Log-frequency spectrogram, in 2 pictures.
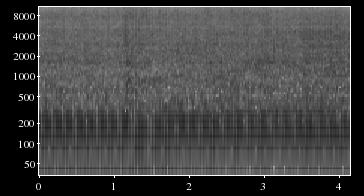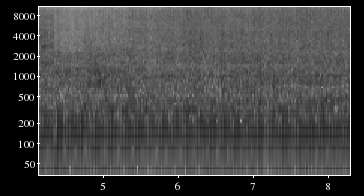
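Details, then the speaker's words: Trail-mower build with a new carburetor, small single-cylinder engine under load: steady drone with a slight rhythmic lope at low rpm; owner suspects it isn't getting enough fuel. "has a little bit of like kind of sounds like a a lope at low rpm so i'm kind of thinking it's not getting fuel as"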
